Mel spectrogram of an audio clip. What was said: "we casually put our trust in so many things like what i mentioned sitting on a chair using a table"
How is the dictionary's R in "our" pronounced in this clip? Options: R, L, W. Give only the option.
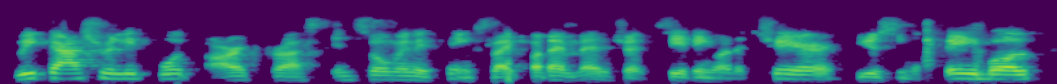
R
